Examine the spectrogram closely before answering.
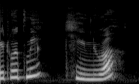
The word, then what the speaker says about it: quinoa: parmesan its parmezon with a z in the pronunciation, its not pesta its pasta ok,it’s not qio-nua its keen-wah (quinoa) say it with me keen-wah sounds really nice right , and there is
